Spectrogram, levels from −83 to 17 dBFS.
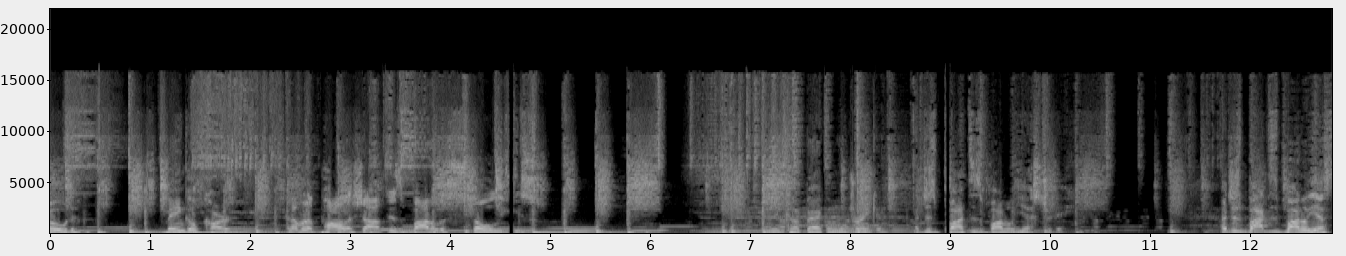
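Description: Separately encoded pieces were joined without trimming encoder delay and end padding, leaving a gap at each join of encoded pieces: about 50 ms at 4.59 s and 44 ms at 8.96 s. Both have edges smeared by the codec, before the sound resumes where it stopped.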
